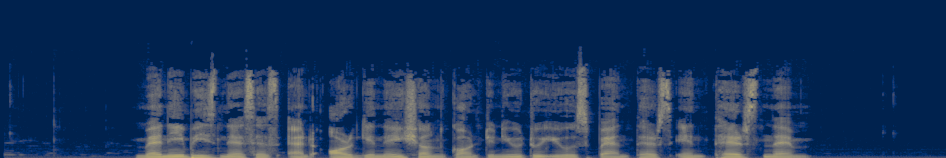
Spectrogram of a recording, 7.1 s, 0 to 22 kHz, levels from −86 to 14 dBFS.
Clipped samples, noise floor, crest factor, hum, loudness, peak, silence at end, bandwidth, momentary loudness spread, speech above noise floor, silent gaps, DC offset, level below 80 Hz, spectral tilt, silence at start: under 0.1%; -62 dBFS; 20 dB; 50 Hz at -45 dBFS; -21 LUFS; -2 dBFS; 1.05 s; 13.5 kHz; 7 LU; 41 dB; none; under 0.1%; -44 dBFS; -4 dB/octave; 1 s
